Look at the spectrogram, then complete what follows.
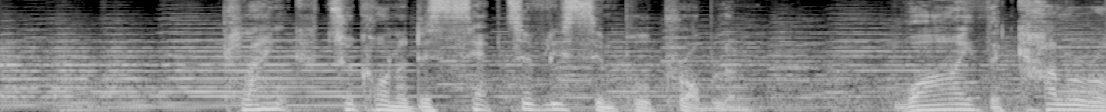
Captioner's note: voiceover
